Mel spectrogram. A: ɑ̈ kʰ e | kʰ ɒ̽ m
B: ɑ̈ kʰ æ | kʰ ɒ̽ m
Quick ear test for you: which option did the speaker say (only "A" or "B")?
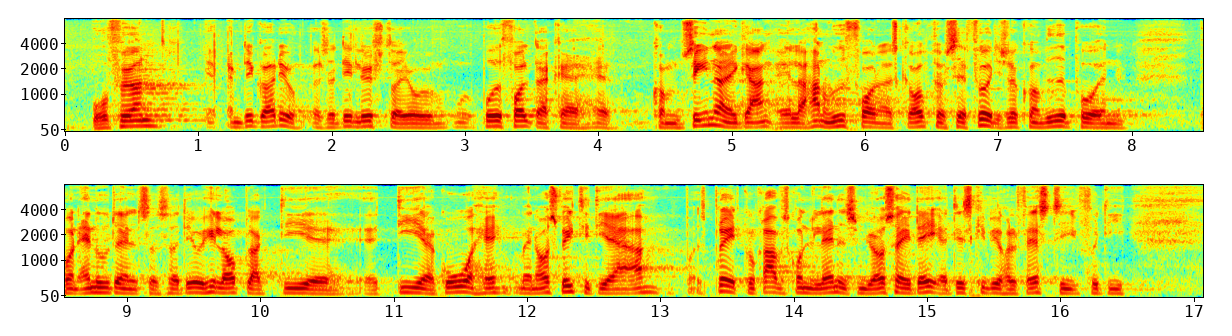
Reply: B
